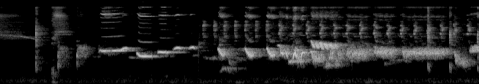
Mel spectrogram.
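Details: White-rumped shama in full energetic song, used as a training recording for shamas that rarely sing: sharp high notes open, then rising clear whistled phrases, breaking into a fast, continuous run of chattering, rolling notes.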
